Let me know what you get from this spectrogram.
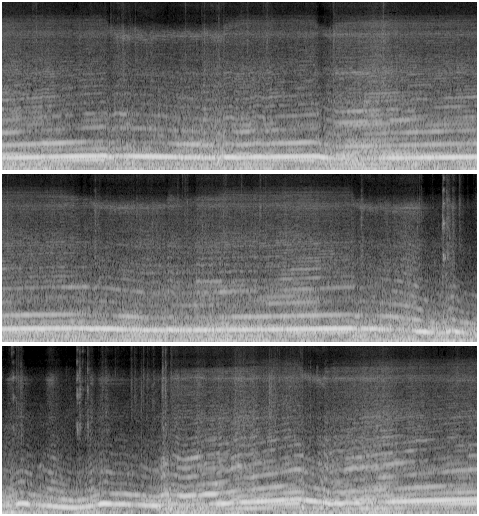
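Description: Rally car engine heard from inside the cabin, held at high revs at a steady pitch with brief dips. About two-thirds of the way through, the revs fall and rise several times, with a few sharp cracks.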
